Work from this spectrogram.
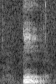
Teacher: u is a high back rounded vowel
